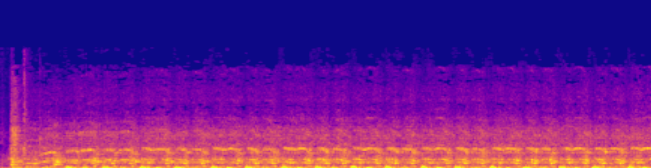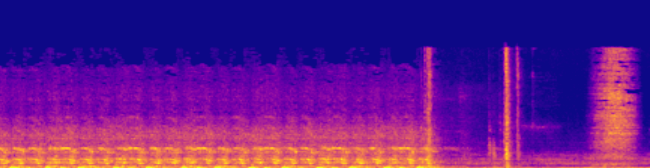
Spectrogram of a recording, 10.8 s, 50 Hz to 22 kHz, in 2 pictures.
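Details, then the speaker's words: Van diesel cranking while priming the fuel system, air bubbles audible: steady starter cranking about 3.5 beats per second for nine seconds, never catching; crank no start from air in fuel system. "well we're trying to turn it over and over and over there you can hear air I can see yeah wasn't doing this before we weren't getting any air bubbles"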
